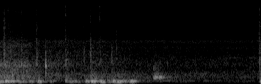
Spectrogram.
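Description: Quick keystrokes on a computer keyboard as a prompt is typed into Zapier, a short irregular burst of close, soft clicks that thins out, followed by one final louder tap.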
